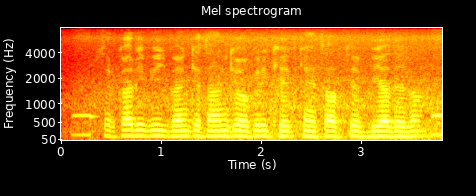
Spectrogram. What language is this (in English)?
Bhojpuri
